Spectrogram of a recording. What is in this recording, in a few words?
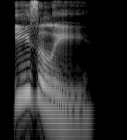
"EASILY", english; 3000 words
